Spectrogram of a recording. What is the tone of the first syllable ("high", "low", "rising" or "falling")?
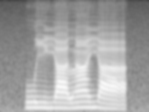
low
